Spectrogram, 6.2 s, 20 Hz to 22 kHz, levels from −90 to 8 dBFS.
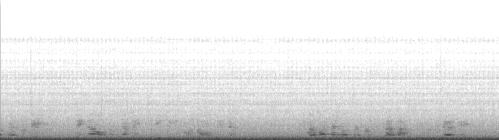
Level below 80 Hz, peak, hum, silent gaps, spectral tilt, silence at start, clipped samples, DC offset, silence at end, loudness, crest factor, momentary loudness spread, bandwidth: -20 dBFS; -6 dBFS; none; none; -10 dB/octave; 0 s; under 0.1%; under 0.1%; 0 s; -23 LUFS; 12 dB; 1 LU; 4 kHz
